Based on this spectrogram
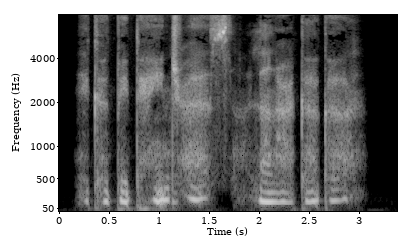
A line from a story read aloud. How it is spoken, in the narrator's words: he whispered in a low voice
